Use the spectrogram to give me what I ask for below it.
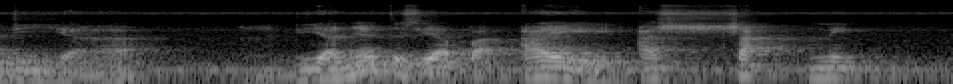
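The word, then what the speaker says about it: الشأن: Ai asya'ni, bacanya asya'ni.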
